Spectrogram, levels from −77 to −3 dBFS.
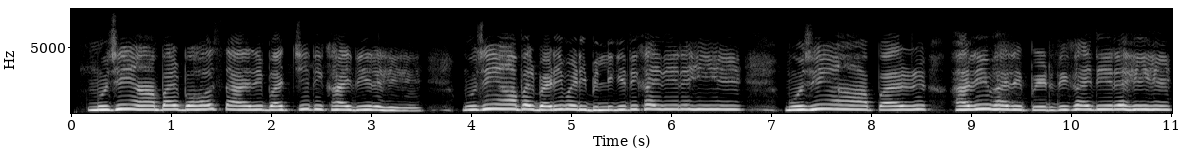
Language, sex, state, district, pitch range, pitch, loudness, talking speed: Hindi, female, Chhattisgarh, Rajnandgaon, 275-310 Hz, 290 Hz, -18 LUFS, 165 wpm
